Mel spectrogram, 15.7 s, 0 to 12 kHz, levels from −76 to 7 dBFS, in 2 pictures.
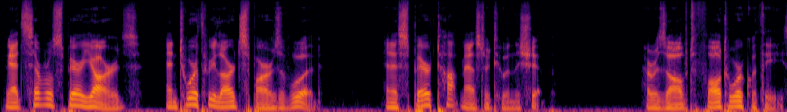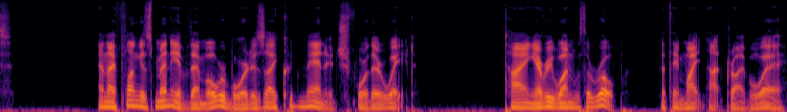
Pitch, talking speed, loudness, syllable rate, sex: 100 Hz, 215 wpm, -21 LUFS, 6.5 syllables/s, male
